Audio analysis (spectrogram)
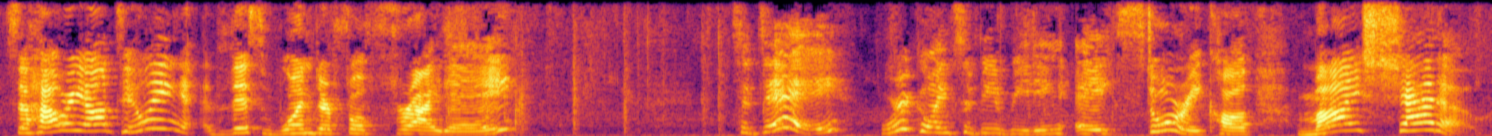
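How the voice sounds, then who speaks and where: A woman hosting a children's storytime, reading aloud in an animated, sing-song manner. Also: sits high, takes it slowly.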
